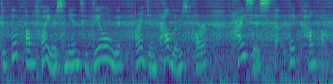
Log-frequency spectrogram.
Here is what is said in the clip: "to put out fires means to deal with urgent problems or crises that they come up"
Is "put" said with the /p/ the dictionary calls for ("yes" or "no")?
no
